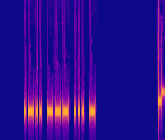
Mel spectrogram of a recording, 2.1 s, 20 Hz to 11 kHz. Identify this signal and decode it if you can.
Morse code, heard as a keyed tone, about 47 wpm, 700 Hz. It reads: LOST
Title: Sentences from Top 1400 Words - New Word Drill - 50wpm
